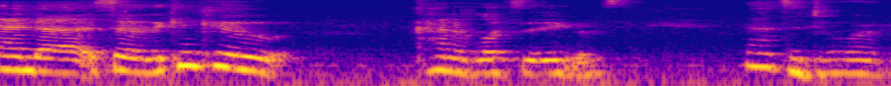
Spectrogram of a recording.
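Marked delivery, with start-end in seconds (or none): 3.7-4.4 low, smooth, silky soft, gentle male voice. The Kinku looks at what ran up to it and reacts, in a silky, soft male voice. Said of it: "silky, soft male voice".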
